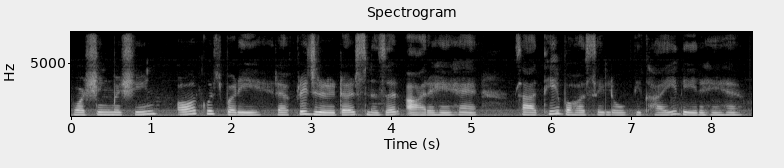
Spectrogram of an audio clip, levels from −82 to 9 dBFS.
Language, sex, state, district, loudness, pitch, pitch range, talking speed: Hindi, female, Chhattisgarh, Raipur, -20 LUFS, 200 Hz, 190-215 Hz, 135 wpm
